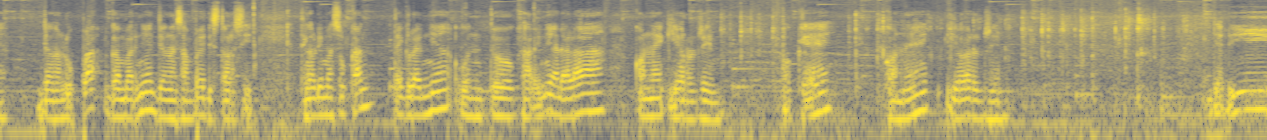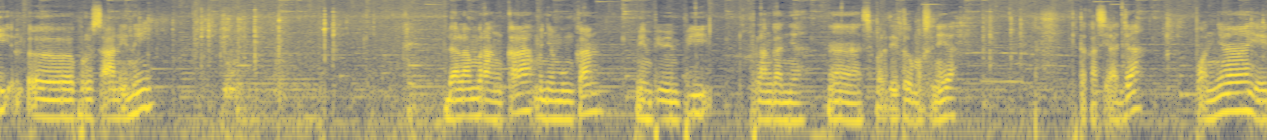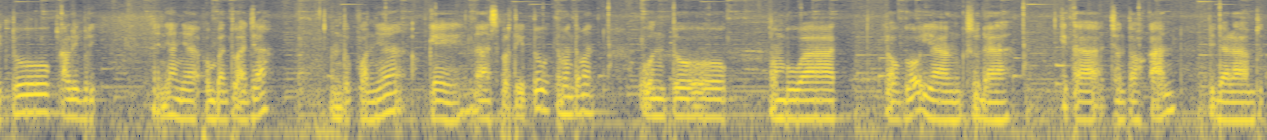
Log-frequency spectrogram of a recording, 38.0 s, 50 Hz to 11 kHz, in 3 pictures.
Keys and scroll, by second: 6.8-10.5 typing, 9.5 Caps_Lock, 12.2 typing, 13.8-15.7 typing, 16.0 F10, 16.1 F10, 21.6-22.6 typing, 22.9 Escape, 24.2-28.1 typing.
